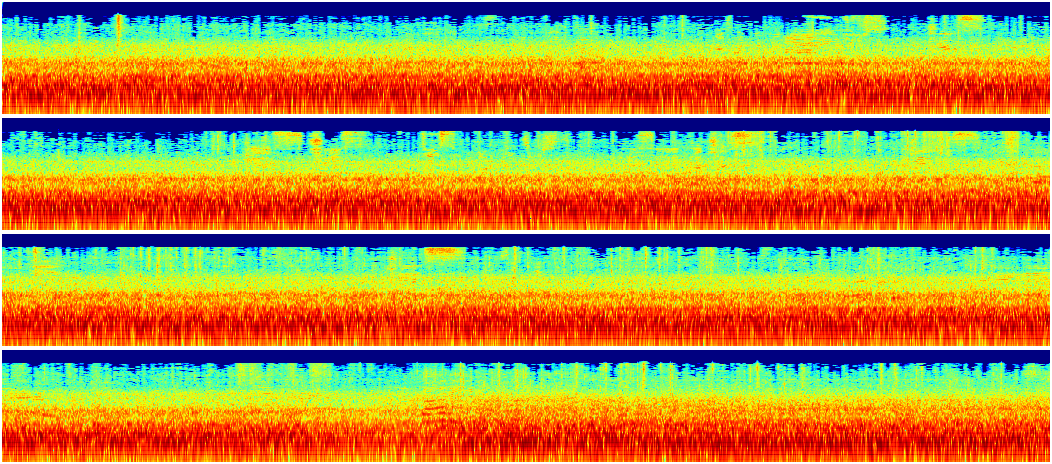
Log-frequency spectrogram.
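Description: Steady airliner cabin noise in flight, the even roar of air and engines, with people talking over it and scattered small clicks and clinks of cups and trays during the meal service.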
